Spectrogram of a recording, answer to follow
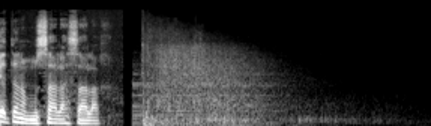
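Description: A man talking briefly, then a sudden hit of noise that dies away over about two seconds, its hiss fading first: an edit-transition sound effect for a channel logo bumper.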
